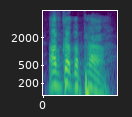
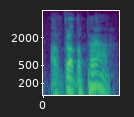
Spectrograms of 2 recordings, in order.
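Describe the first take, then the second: First: Rallying, forceful affirmation; emphatic affirmation. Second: Said in the usual way. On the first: Shown as a demonstration. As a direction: proclaim it for everyone to follow. Leads audience to repeat it.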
